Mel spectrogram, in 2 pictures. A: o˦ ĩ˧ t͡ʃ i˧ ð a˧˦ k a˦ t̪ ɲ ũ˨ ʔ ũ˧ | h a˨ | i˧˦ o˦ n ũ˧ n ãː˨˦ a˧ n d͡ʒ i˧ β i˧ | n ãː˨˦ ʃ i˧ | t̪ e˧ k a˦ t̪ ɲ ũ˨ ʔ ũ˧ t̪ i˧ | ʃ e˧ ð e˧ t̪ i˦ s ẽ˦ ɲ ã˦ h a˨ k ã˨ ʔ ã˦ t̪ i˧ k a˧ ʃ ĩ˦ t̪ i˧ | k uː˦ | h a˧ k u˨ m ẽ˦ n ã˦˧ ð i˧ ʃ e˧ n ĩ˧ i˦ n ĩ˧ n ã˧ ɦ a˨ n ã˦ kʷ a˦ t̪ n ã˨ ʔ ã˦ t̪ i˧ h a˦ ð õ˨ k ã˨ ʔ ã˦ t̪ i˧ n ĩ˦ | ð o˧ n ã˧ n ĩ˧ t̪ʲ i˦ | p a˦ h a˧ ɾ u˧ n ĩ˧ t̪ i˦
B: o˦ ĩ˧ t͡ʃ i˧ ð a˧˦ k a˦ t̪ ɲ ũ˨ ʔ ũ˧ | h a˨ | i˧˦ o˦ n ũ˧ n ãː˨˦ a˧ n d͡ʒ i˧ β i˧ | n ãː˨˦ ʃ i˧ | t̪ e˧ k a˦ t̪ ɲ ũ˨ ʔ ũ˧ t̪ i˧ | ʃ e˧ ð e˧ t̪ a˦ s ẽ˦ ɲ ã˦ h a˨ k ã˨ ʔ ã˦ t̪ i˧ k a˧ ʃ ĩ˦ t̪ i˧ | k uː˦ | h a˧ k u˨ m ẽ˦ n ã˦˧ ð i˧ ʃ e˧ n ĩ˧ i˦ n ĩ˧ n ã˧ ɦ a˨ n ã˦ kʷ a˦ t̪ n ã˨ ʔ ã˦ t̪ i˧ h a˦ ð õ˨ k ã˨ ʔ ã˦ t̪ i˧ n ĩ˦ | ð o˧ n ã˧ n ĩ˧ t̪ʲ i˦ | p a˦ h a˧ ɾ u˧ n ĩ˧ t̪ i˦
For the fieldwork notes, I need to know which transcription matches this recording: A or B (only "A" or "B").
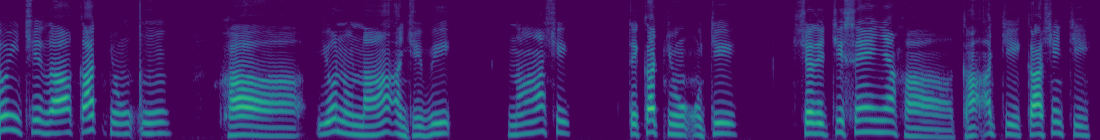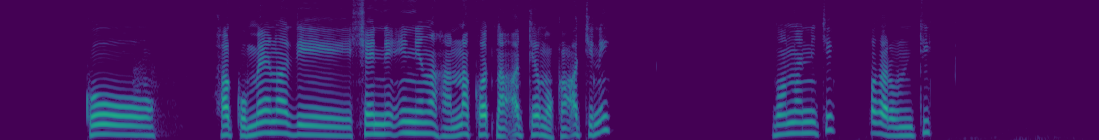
A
